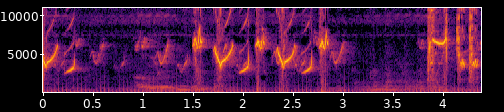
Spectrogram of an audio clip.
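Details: Young cinereous tit in wild forest singing 'besetan' style, a chattering series of high V-shaped notes, then a short pause and a final cluster of sharp, piercing whistles.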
